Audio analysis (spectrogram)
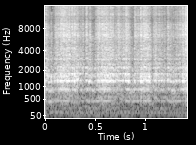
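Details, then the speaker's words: PS4 Slim that apparently took a fall, cracked case, discs won't insert: at console start a steady whir with rough scraping flutter, the disc drive mechanism grinding, top case dented. "sounds like there's some kind of a mechanical issue with the disk drive."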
